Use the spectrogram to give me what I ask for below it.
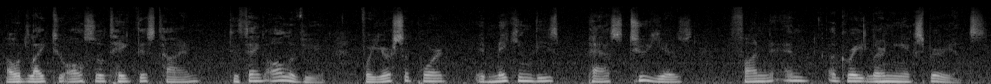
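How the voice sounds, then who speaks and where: Man, resident minister, calm measured radio sermon, mellow voice, faint hiss. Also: mid-range voice, low-quality recording.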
